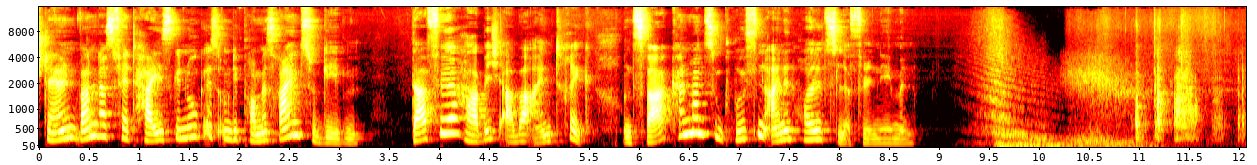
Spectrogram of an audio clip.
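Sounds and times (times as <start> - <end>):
falling whoosh ending in boom: 9.2 - 11.4.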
